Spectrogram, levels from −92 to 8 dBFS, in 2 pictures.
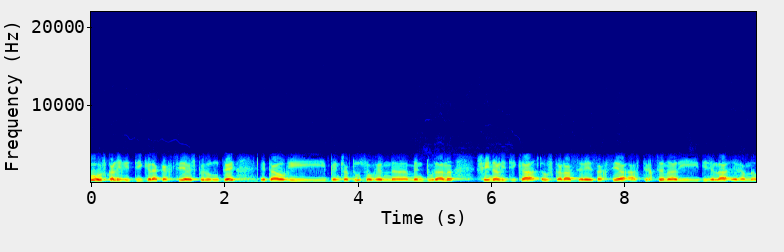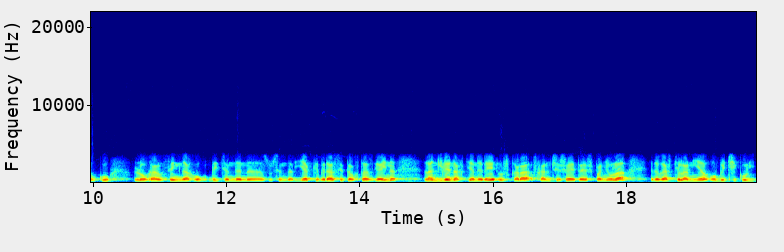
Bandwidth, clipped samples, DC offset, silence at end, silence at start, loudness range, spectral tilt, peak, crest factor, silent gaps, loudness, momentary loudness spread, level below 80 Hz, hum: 3.4 kHz; under 0.1%; under 0.1%; 0.05 s; 0 s; 3 LU; -9 dB/octave; -2 dBFS; 16 dB; none; -19 LUFS; 10 LU; -68 dBFS; none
